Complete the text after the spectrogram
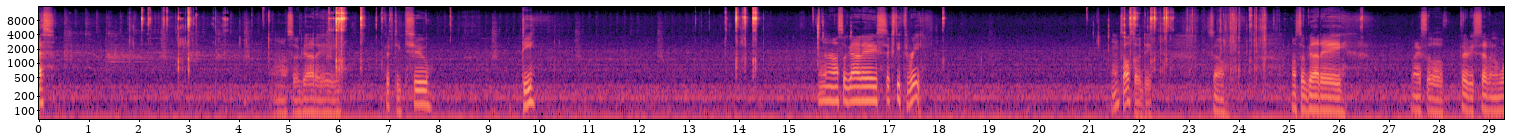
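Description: Metal coins clink lightly against each other.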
